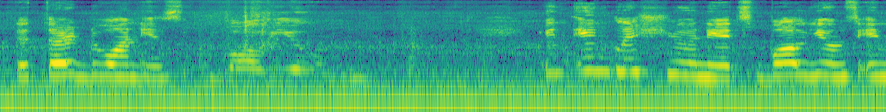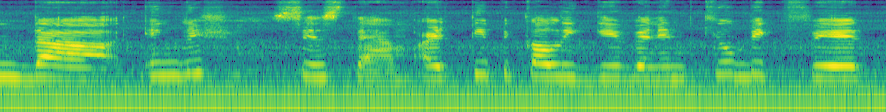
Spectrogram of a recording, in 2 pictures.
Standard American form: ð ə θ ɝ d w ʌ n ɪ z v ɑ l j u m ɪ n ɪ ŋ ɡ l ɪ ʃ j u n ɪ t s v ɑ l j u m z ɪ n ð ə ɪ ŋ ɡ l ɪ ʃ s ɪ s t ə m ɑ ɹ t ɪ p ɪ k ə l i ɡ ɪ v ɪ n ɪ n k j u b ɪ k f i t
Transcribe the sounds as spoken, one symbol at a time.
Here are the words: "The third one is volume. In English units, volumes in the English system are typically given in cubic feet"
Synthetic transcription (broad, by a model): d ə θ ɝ d w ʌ n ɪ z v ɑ l j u m ɪ n ɪ ŋ ɡ l ɪ ʃ j u n ɪ t s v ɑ l j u m s ɪ n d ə ɪ ŋ ɡ l ɪ ʃ s ɪ s t ə m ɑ ɹ t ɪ p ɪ k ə l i ɡ ɪ v ɪ n ɪ n k j u b ɪ k f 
